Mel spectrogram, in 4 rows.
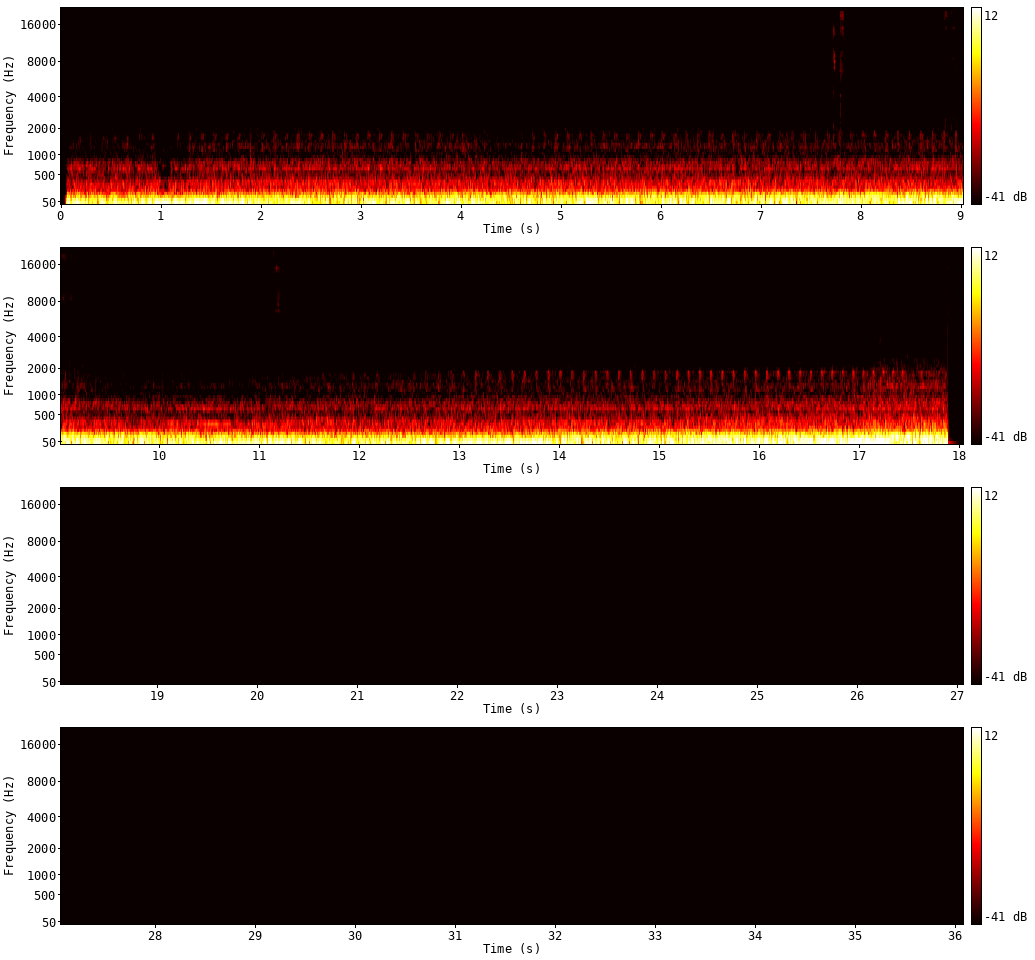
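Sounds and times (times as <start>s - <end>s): car engine idling: 0.1s - 17.9s.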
